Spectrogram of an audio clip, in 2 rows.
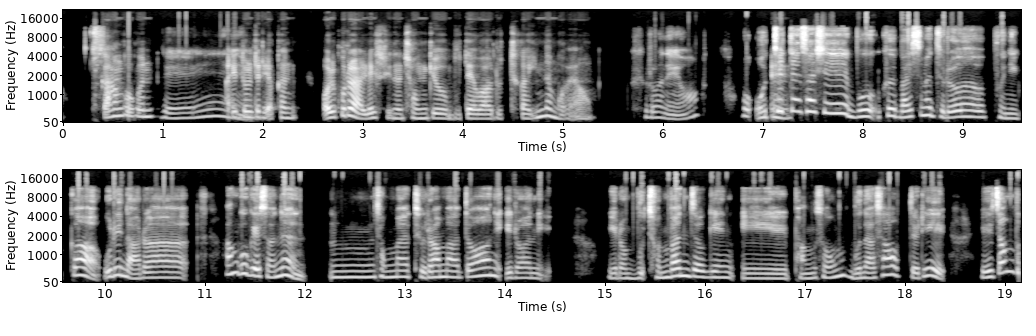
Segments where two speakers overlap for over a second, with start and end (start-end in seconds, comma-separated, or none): none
